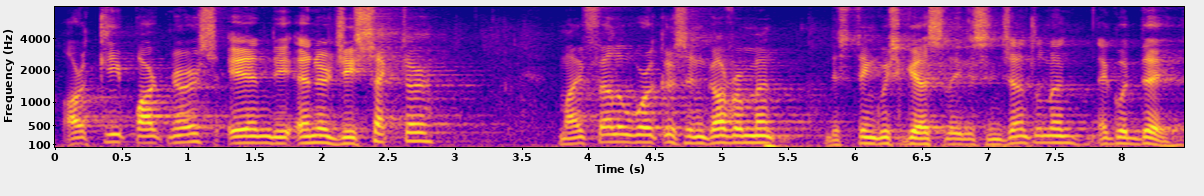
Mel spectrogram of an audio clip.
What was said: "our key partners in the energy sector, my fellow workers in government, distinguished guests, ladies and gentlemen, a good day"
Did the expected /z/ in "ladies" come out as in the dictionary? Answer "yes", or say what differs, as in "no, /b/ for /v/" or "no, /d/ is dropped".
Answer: no, /s/ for /z/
